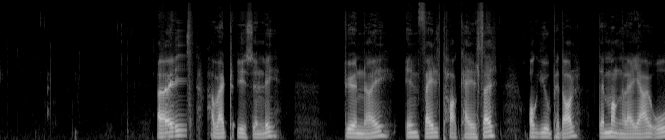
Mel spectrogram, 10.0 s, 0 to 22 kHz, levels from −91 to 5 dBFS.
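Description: Choppy speech from 2.41 to 3.13 s is repeated packet loss (robotic sound): five separate gaps, the longest 119 ms, were each patched by extending the preceding sound, so about 54% of that stretch is synthetic fill and roughly 180 ms of speech is gone. At 4.06 to 4.13 s one sound is held about 39 ms too long, then picks up exactly where it left off. That is a short stall from a late packet: the jitter buffer ran dry, playback was stretched until the packet arrived, and the delay grew by 39 ms with nothing lost. Soon after, at 4.34 to 4.43 s, a held, fading sound of about 59 ms replaces the audio, and the speech resumes roughly 60 ms further on. This burst of packet loss left a hole the receiver covered by continuing and lowering the last sound. From 7.80 to 8.95 s the speech sounds hurried but keeps its pitch, running at about 108% speed. This is a jitter buffer speed-up, where the receiver trimmed many pitch-period-sized pieces, around a tenth of a second in total, to drain excess buffered delay.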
